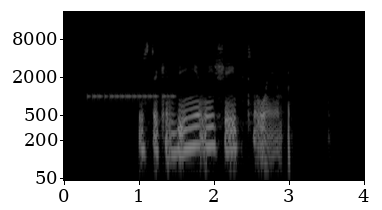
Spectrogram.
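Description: A young woman speaks casually and close to a microphone.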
